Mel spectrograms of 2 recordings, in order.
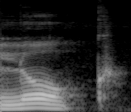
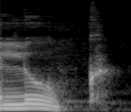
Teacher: ও উ রূপে উচ্চারিত হয় যেমন লোক ওখানে হয়ে যাবে লুক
